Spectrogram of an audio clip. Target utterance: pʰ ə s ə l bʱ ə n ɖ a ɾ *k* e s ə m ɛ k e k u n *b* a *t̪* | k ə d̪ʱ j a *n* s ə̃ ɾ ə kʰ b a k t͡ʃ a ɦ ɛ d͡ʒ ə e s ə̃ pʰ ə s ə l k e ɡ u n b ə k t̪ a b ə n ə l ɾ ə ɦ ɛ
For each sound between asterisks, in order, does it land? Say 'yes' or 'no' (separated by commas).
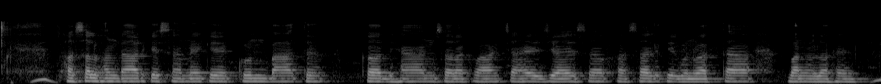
yes, yes, yes, yes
